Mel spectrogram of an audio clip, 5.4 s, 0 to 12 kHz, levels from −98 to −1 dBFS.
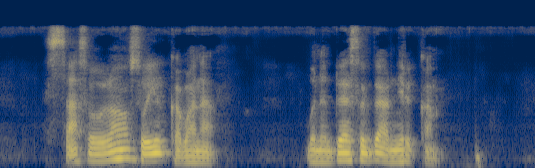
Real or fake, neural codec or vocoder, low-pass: fake; codec, 16 kHz, 1 kbps, X-Codec, WavLM features, trained on Multilingual LibriSpeech; 7.2 kHz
